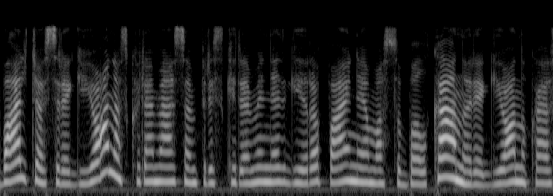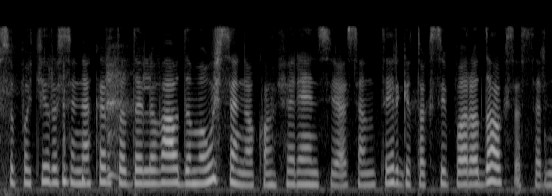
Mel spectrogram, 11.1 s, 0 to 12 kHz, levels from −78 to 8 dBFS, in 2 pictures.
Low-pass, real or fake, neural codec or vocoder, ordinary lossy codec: 7.2 kHz; real; none; Opus, 64 kbps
